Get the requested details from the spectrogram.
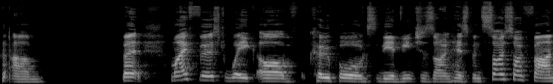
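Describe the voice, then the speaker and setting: A man's fairly high voice in a New Zealand accent, bright and sharp in tone, with lively intonation at a fairly slow pace, on a very clean recording with a silent background. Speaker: online reality game player. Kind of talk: video confessional. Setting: home lounge.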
